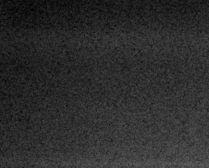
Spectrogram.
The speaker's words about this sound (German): Unbeirrbar rollen Wellen auf den weißen Strand.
